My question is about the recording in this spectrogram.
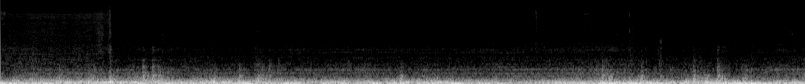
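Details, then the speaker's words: Peugeot 207, recorded from inside while driving: irregular dull clunks from the front suspension over road rumble. "Arkadaşlar bir Peugeot 207 aracın içindeyiz araçta ön takımdan ses geliyor bu araca arıza arıza Facebook'ta yapacağız"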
